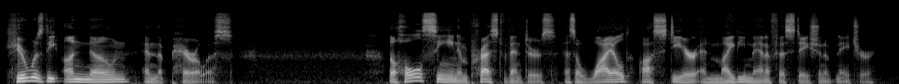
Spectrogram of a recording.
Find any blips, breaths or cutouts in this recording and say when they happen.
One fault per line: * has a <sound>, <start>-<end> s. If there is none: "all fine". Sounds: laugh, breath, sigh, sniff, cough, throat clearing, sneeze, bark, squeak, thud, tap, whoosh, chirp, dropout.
all fine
